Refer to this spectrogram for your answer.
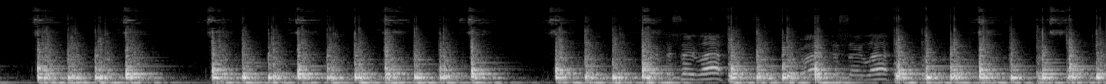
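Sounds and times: djembe hand drumming: 0:00.4 - 0:11.0
man calling out: 0:06.6 - 0:07.4, 0:08.0 - 0:09.0.

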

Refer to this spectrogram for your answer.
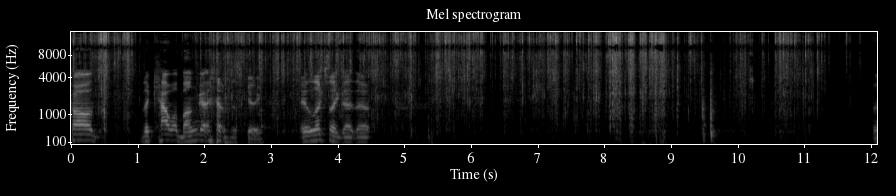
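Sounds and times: packaging crinkling and rustling: 0:00.0 - 0:01.1, 0:01.7 - 0:11.9.

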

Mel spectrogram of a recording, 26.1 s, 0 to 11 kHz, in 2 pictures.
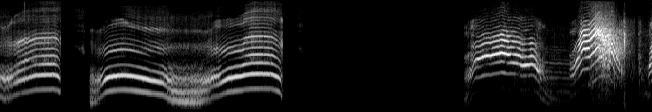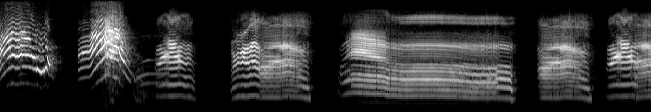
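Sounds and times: cats yowling in a fight: 0:00.0 - 0:05.7, 0:09.3 - 0:17.0, 0:17.7 - 0:26.0.

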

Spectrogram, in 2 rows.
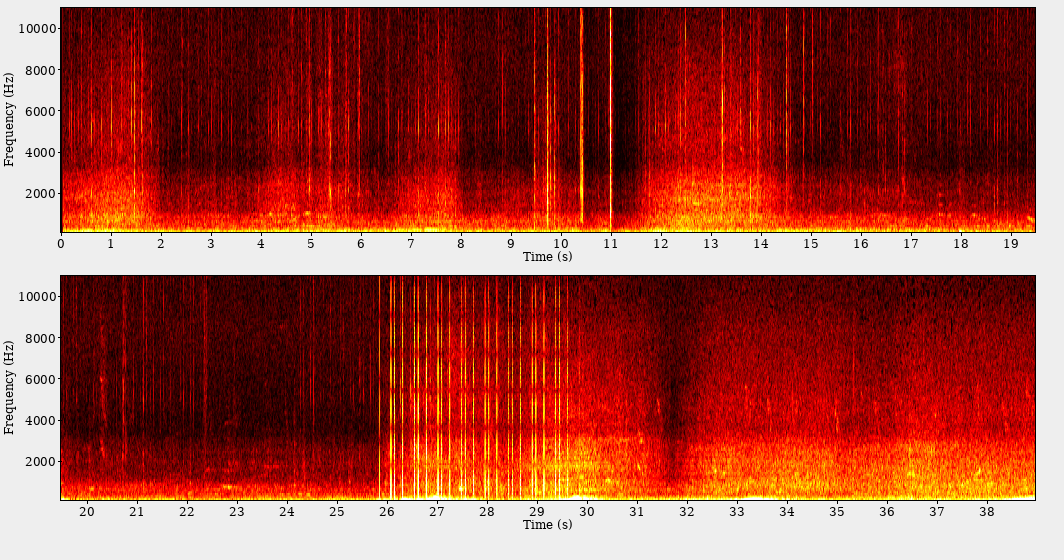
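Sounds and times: low rumble of road traffic: 0:00.0 - 0:38.9.

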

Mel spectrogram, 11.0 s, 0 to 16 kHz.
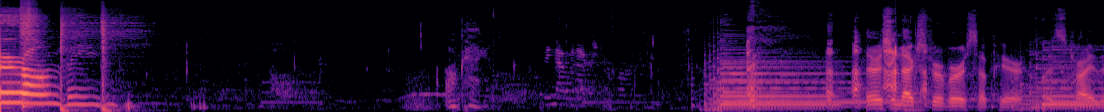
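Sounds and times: acoustic guitar strumming: 0:07.0 - 0:11.0.

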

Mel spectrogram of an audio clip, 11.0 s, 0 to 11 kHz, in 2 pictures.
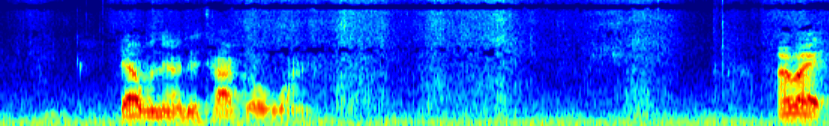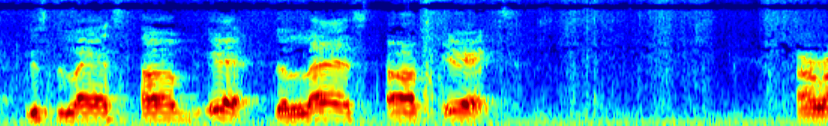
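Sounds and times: rustling of packaged items: 0:00.0 - 0:11.0
steady low hum: 0:00.0 - 0:11.0.

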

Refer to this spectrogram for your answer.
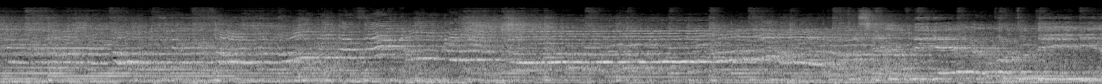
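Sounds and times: pop ballad played by band: 0:00.0 - 0:11.0.

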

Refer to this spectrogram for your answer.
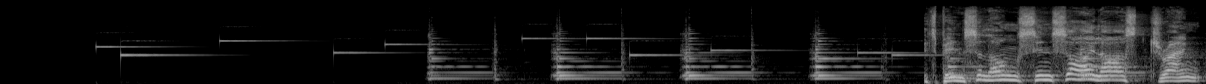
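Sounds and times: bell-like notes ringing: 0:01.0 - 0:11.0.

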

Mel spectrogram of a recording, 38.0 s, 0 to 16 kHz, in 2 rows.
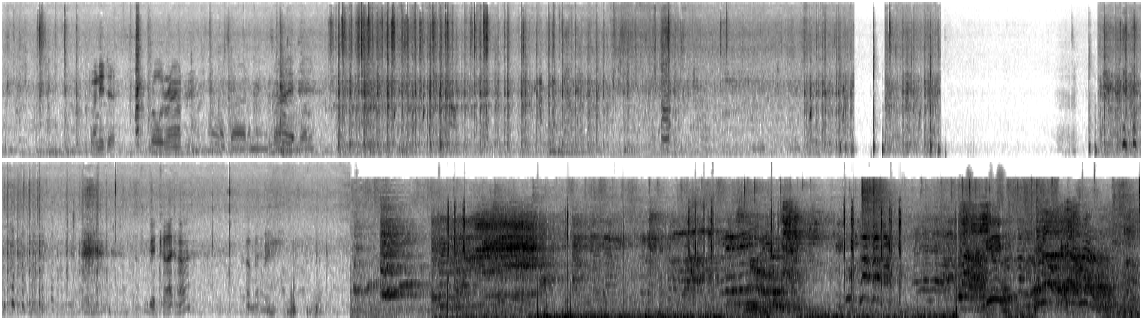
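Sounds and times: chickens calling: 0:05.4 - 0:10.0, 0:18.3 - 0:21.1, 0:30.3 - 0:34.2
clicks and rustling: 0:05.4 - 0:11.4, 0:13.3 - 0:15.8, 0:18.1 - 0:21.0
indistinct voices: 0:22.8 - 0:37.9.

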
